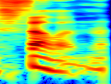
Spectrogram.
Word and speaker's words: Phelan: I believe you pronounce his name Felon, right? – Maybe so. Felon, I think, is what Phelan. He prefers. – H-L-E-A-N. Looks like Felon to me.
